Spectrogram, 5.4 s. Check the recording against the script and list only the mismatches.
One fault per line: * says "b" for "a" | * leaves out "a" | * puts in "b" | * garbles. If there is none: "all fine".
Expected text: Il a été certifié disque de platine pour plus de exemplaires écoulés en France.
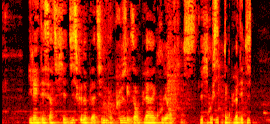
* leaves out "de"
* garbles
